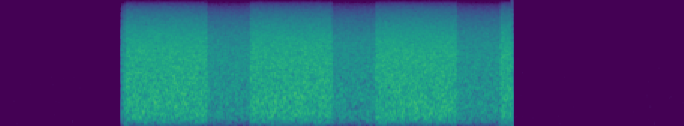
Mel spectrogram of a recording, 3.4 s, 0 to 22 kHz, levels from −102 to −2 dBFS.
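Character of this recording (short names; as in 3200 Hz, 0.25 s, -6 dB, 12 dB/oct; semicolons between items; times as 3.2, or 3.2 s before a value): chopped level 1.6 Hz, depth 65%, duty 65%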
